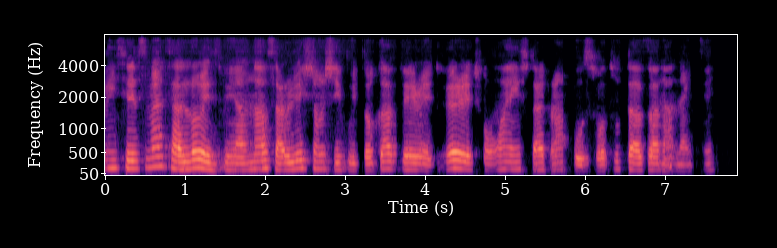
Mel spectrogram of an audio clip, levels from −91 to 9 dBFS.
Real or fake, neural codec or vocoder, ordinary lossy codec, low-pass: fake; codec, 16 kHz in and 24 kHz out, 1.1 kbps, FireRedTTS-2 codec; none; 7.2 kHz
